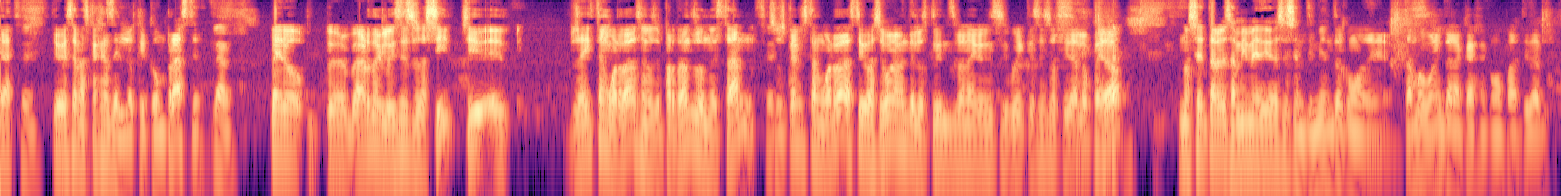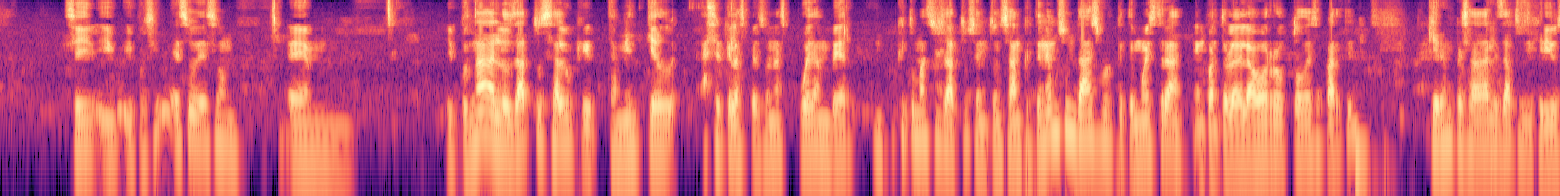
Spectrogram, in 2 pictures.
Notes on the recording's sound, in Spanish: grabado durante la Expo Renta Vacacional en Cancún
